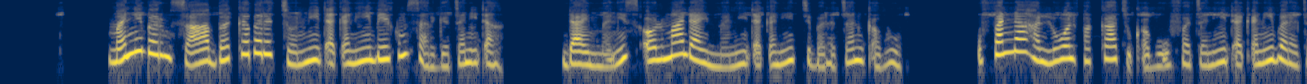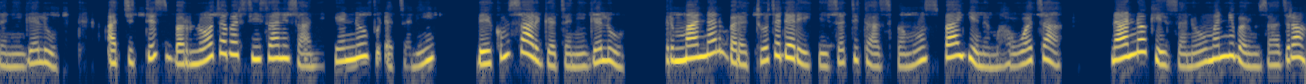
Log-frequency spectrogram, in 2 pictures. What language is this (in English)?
Oromo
